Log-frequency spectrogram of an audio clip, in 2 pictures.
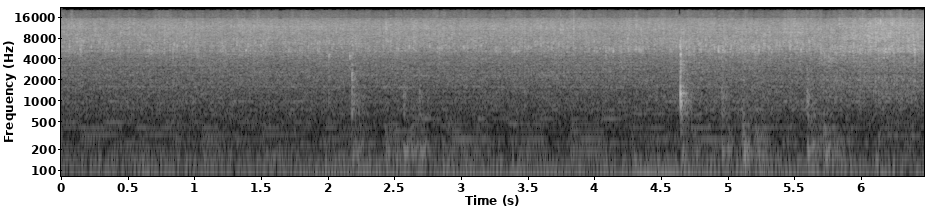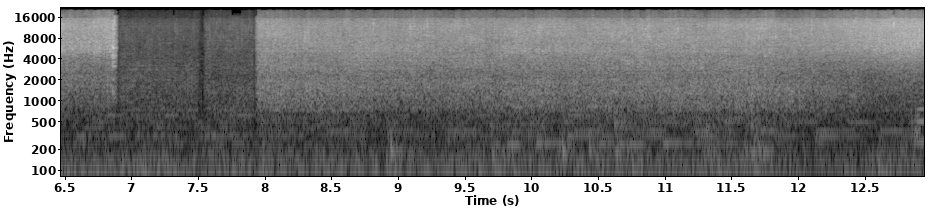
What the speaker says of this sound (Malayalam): അതിലേക്ക് നേരത്തെ മാരിനേറ്റ് ചെയ്ത് വെച്ചിട്ടുള്ള ചിക്കൻ ഇട്ട് കൊടുക്കാം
